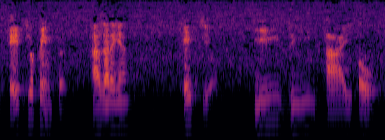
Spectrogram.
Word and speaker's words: Ezio Pinza: Is that the way you pronounce it? That is right. Ezio Pinza.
